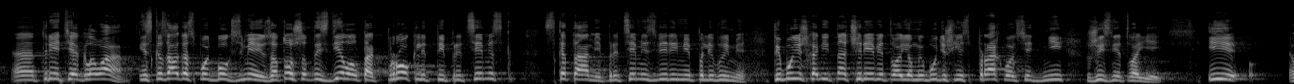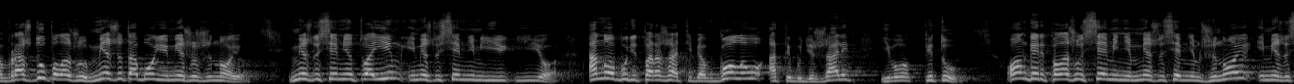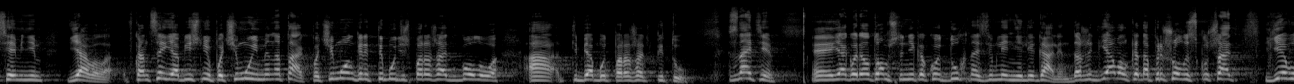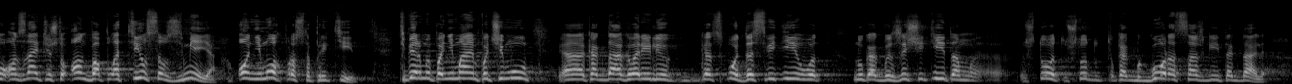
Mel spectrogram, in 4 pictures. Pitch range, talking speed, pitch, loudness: 205-255 Hz, 175 wpm, 230 Hz, -30 LUFS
